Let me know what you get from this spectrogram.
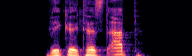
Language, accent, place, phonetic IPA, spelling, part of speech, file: German, Germany, Berlin, [ˌvɪkl̩təst ˈap], wickeltest ab, verb, De-wickeltest ab.ogg
- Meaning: inflection of abwickeln: 1. second-person singular preterite 2. second-person singular subjunctive II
